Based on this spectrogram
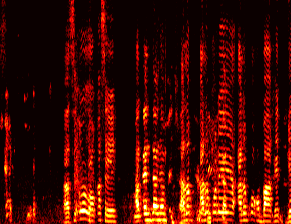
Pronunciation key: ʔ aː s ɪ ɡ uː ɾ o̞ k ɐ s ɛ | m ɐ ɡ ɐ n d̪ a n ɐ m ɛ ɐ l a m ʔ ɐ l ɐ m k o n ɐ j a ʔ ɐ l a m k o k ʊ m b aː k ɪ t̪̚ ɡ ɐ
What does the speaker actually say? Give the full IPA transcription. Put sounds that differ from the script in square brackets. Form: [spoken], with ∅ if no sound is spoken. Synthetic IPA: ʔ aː s ɪ ɡ uː ɾ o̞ k ɐ s ɛ | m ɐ ɡ ɐ n d̪ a n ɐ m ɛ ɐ l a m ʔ ɐ l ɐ m k o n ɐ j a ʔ ɐ l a m k o k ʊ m b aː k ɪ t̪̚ ɡ ɐ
